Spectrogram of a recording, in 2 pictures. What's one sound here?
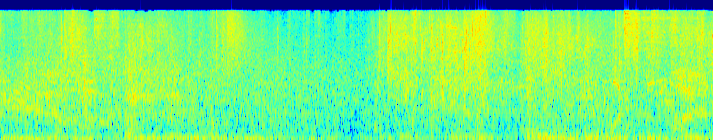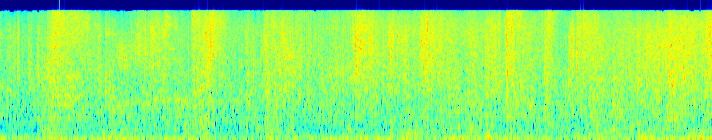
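Icy magic blasts crackle and whoosh in quick bursts.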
